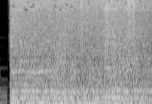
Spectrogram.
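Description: Buzzing of bees as a logo sound effect. It starts suddenly just after the beginning and holds steady and loud.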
